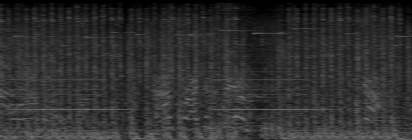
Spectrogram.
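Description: Dense rapid gunfire from a GTA Online shootout, with continuous bursts of shots crackling loudly throughout under busy game noise, no pauses between volleys.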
